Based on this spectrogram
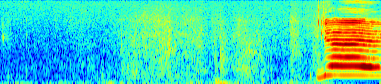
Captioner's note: rustling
